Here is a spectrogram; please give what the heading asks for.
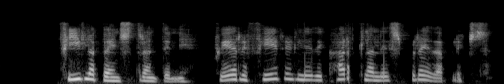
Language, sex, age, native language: Icelandic, female, 60-69, Icelandic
